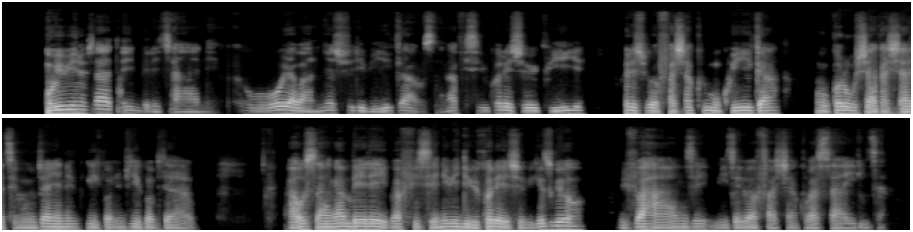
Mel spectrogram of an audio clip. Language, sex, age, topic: Rundi, male, 18-24, education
